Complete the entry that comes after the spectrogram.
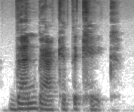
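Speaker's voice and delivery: ordinary delivery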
